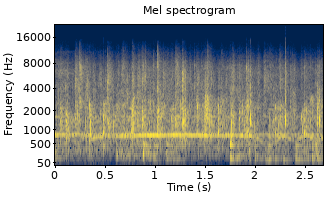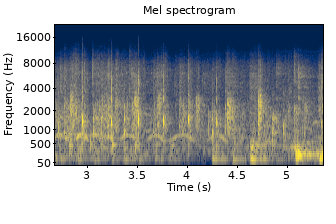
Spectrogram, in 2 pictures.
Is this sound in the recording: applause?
yes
